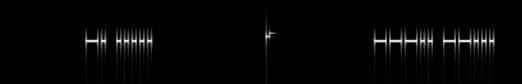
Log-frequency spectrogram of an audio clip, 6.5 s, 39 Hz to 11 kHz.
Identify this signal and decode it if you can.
Morse code, heard as a keyed tone, about 25 wpm, 700 Hz. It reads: N 5 8 7
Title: Common Cut Numbers - 2-Digit 25wpm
